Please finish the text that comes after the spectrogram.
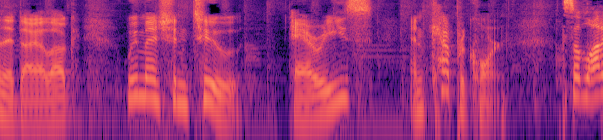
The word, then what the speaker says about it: Aries: And so it's pronounced Aries. Aries.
